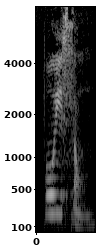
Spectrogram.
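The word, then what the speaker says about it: Poisson: 이건 뿌아종이 아니라 뽀이송.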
